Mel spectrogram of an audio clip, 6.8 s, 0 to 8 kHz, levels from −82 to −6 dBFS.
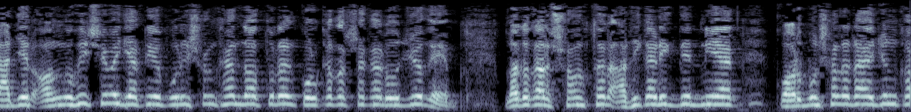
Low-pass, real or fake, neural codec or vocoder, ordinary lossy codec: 7.2 kHz; real; none; none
